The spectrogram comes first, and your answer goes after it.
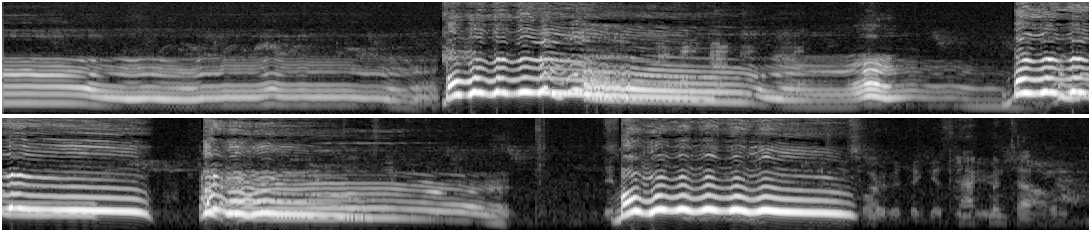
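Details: Pet German Shepherd in Watchung, New Jersey, answering the noon siren with four drawn-out howls, each starting high with a quiver and sagging lower, separated by brief pauses, after an opening stretch of steady siren wail.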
